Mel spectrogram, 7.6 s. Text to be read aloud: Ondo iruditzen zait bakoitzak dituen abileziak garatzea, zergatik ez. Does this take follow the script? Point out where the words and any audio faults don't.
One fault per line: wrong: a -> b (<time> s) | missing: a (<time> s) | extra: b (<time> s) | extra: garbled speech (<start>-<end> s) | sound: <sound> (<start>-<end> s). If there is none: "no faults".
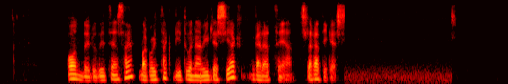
no faults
